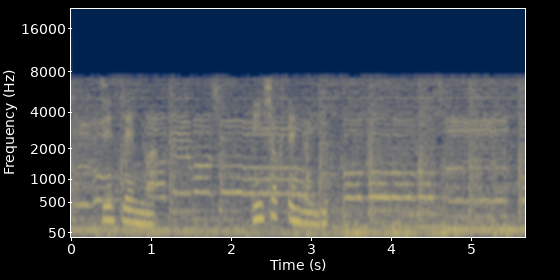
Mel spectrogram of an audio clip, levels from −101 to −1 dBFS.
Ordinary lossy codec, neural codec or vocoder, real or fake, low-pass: Opus, 24 kbps; none; real; 7.2 kHz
